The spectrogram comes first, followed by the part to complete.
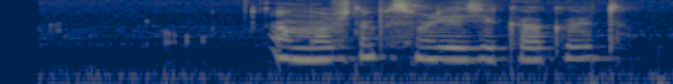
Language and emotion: Russian, neutral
